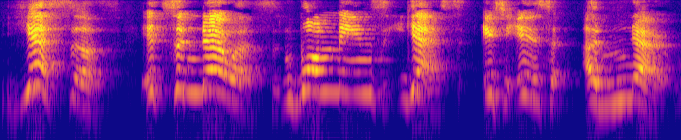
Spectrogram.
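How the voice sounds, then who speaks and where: A woman's voice: extremely high pitch, animated, slow pace, pushed and bright, voice pushed up, heavily acted. A woman voicing an imperious, posh headmistress in a children's storybook, pompous, commanding and exasperated. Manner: pompous, commanding, refers to herself as "one".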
